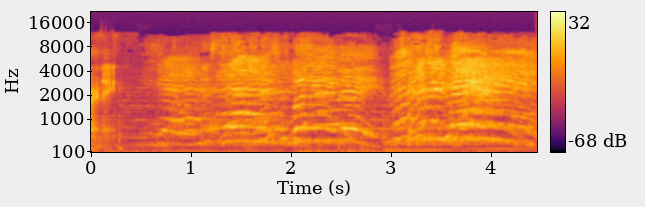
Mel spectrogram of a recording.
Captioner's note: children chattering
